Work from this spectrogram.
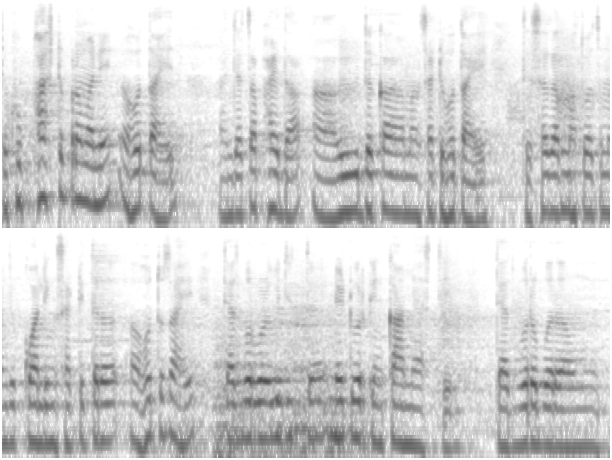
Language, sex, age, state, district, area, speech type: Marathi, male, 18-30, Maharashtra, Satara, urban, spontaneous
